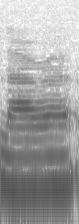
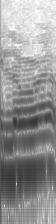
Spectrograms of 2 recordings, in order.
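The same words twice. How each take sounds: First: "Lara" with an open AH, LAH-ra; pronunciation of Lara. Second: "Laura" with an AW vowel, LAW-ra; pronunciation of Laura. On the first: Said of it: "or is it". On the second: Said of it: "do you say Laura or is it". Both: Shown as a demonstration.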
